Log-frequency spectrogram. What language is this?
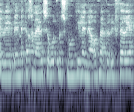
Hebrew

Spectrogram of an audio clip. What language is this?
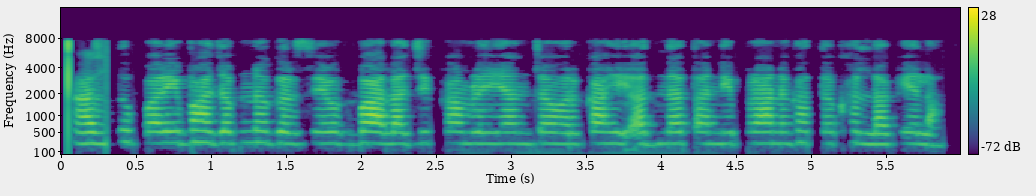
Marathi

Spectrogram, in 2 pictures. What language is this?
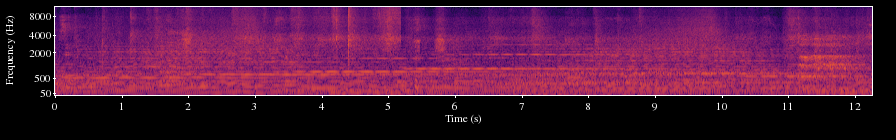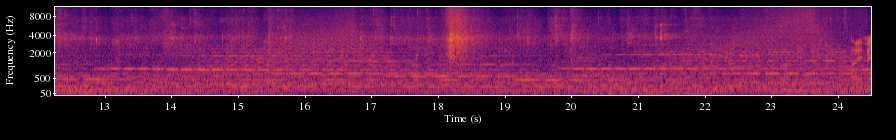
French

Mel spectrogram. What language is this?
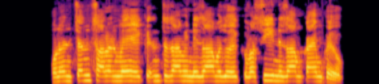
Sindhi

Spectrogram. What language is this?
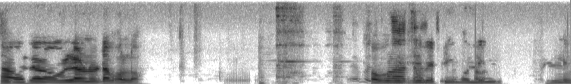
Odia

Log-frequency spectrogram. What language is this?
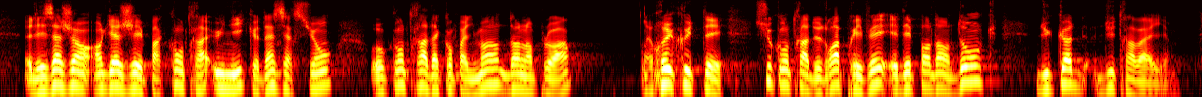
French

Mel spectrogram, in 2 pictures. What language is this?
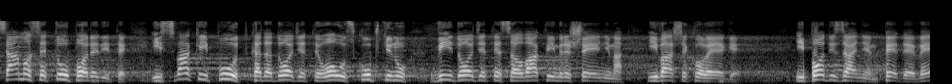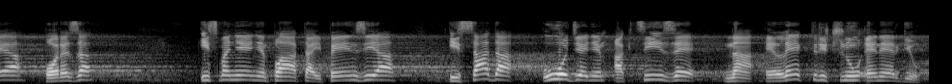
Serbian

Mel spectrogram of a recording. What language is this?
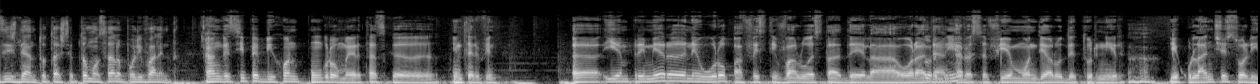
Romanian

